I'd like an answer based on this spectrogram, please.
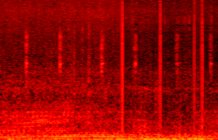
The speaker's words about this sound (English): So what you're hearing is my drive home from work.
